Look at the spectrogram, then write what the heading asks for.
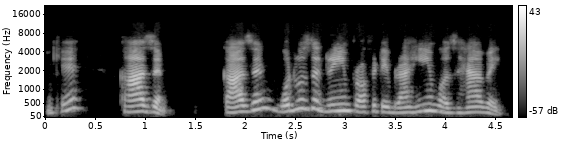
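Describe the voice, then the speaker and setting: A woman telling a story and teaching children in an expressive, encouraging, teacherly way over a video call. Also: medium pitch, moderate pace. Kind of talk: read-aloud storytelling and quizzing children in an online class. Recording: dull lo-fi online class audio.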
